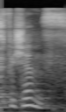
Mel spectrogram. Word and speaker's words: Vicent: Hoe spreek je het uit? Vicent. Vicent? Dat we niet gecorrigeerd worden. Carlos Vicent. – Spreken we het zo uit.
